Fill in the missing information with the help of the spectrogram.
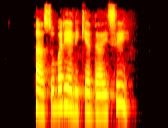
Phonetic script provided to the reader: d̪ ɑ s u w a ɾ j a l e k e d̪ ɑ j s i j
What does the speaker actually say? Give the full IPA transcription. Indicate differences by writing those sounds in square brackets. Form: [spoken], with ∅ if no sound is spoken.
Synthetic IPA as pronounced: [t̪] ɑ s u [b] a ɾ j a l [i] k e d̪ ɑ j s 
